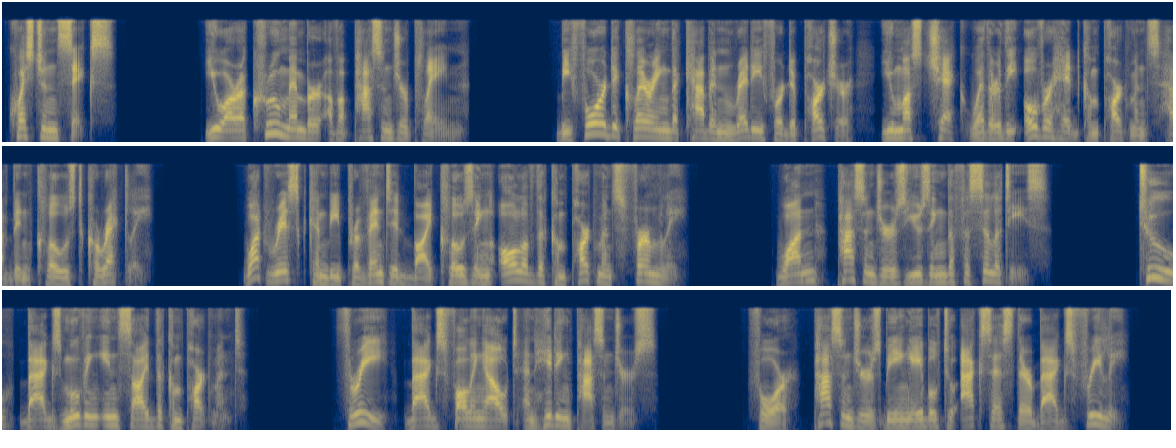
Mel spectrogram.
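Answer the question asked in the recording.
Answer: 3: Bags falling out and hitting passengers.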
